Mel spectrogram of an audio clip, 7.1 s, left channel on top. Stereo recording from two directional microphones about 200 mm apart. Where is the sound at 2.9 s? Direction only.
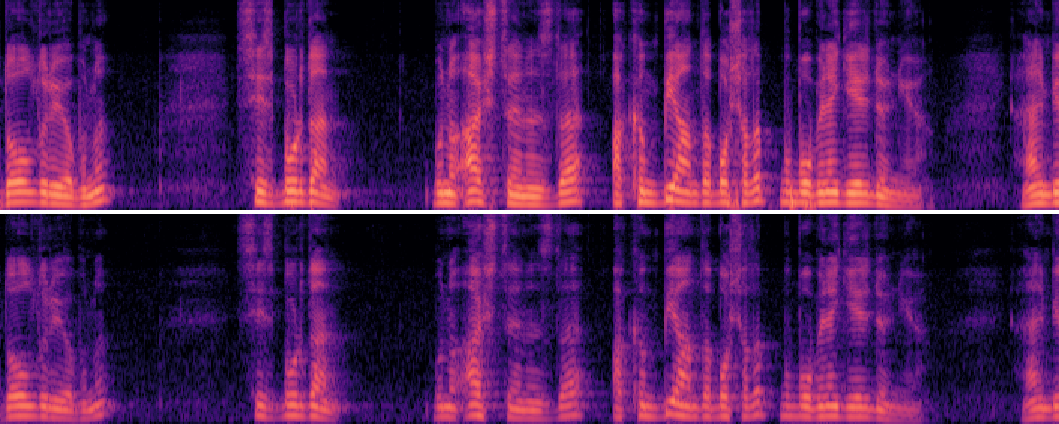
35° left (ahead or behind).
